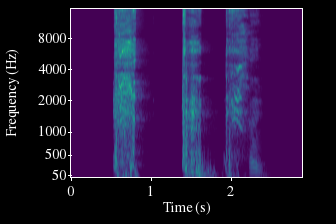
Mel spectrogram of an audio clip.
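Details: Three coughs with a loose, rattling quality, a cough with catarrh and phlegm; wet (productive) cough.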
